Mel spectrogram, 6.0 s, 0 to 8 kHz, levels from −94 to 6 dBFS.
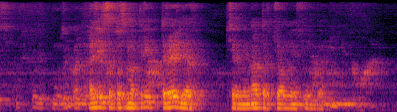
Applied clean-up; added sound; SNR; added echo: none; none; none; reverberation time 0.6 s.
